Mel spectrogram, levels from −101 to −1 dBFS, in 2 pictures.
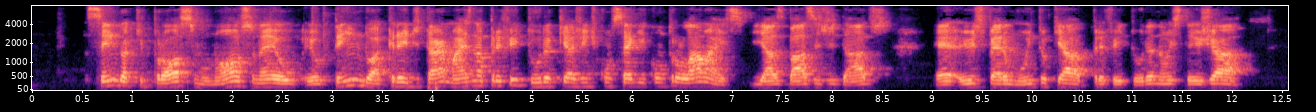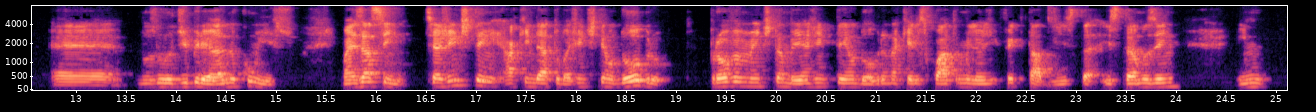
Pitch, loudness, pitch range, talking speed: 140 Hz, -18 LUFS, 120-185 Hz, 165 wpm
